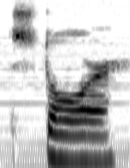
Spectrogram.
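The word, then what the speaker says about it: storge: called ST which means familial affection sto is pronounced store it is one of the four classical Greek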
